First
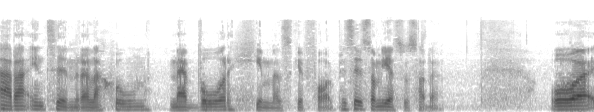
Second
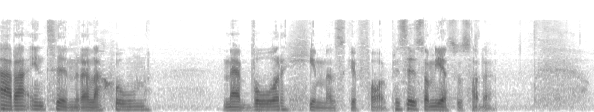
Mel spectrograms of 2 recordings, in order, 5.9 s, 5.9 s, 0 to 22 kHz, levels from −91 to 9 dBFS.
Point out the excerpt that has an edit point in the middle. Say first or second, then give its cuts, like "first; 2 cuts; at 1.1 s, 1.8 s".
first; 1 cut; at 1.6 s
